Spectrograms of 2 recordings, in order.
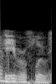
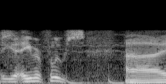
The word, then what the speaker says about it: Eberflus: But apparently, with general knowledge, the current head coach, how do you say, is it Eberflus? Is that how you say his name? – Eberflus. – Eberflus.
